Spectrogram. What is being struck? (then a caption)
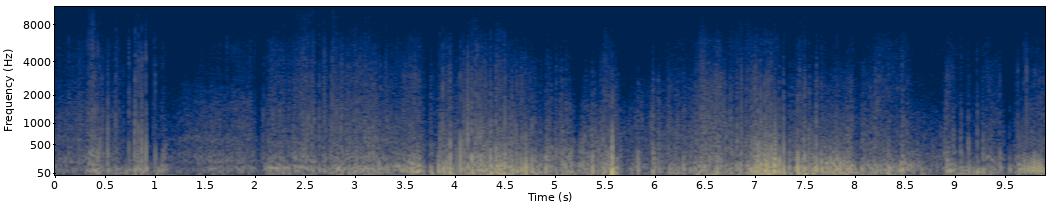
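Cotton cloth over a microphone. Thin white cotton fabric, wrapped over a hidden microphone and held with both hands, is scratched and rubbed with fingertips and nails. The result is a dense, muffled stream of low, rumbling friction and scraping, with short brighter scratch bursts rising and falling in loudness throughout.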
